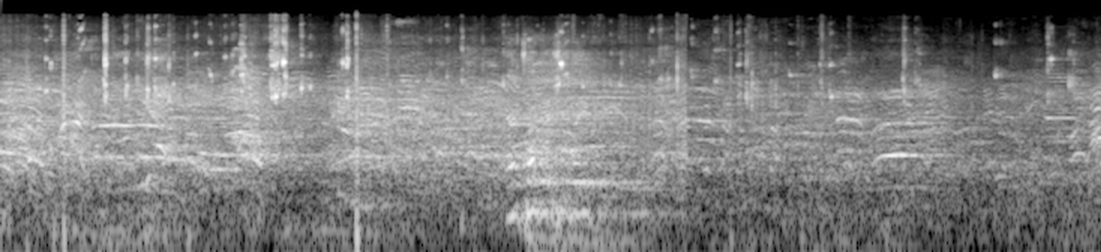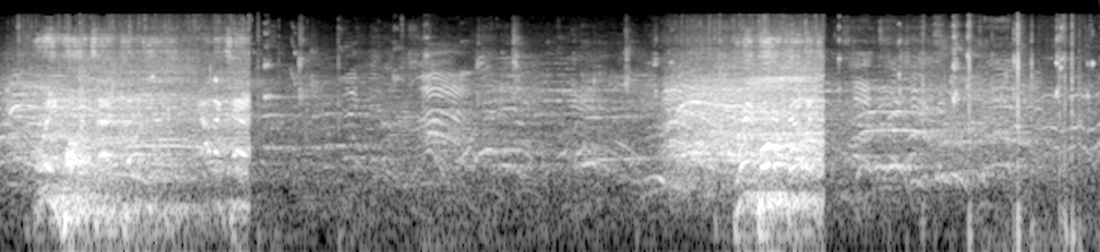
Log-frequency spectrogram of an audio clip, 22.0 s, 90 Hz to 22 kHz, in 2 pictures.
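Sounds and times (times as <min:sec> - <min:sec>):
crowd voices: 0:00.0 - 0:22.0
basketball bouncing on court: 0:03.4 - 0:03.7, 0:20.6 - 0:22.0.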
